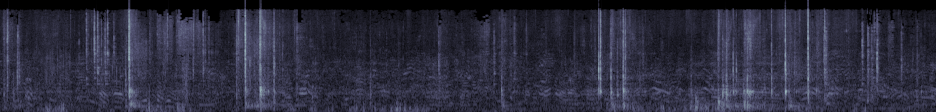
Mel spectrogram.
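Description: Rattan swords striking shields and armour in SCA armoured combat: sharp thwacks and clatters coming in several irregular flurries, with spectators' voices in between.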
